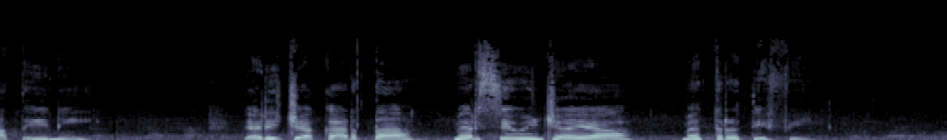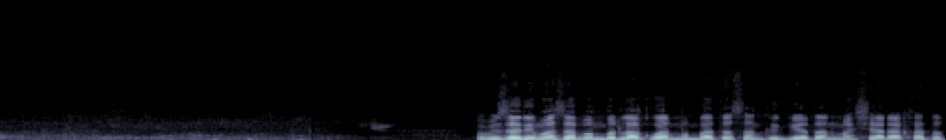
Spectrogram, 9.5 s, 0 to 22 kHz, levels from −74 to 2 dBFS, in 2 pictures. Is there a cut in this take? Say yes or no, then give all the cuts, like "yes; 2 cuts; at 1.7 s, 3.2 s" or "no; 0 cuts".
no; 0 cuts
